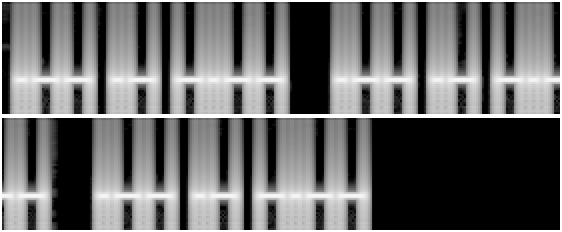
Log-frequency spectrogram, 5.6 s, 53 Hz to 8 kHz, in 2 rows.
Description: Morse code, heard as a keyed tone, about 30 wpm, 250 Hz. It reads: WAY WAY WAY
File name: morse / morse-training-30WPM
